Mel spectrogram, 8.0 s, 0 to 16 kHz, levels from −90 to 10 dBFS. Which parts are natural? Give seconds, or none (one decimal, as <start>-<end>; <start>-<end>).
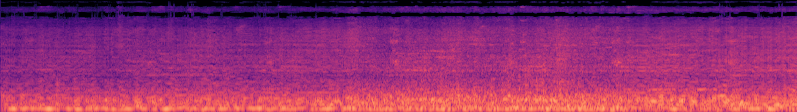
3.5-6.3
